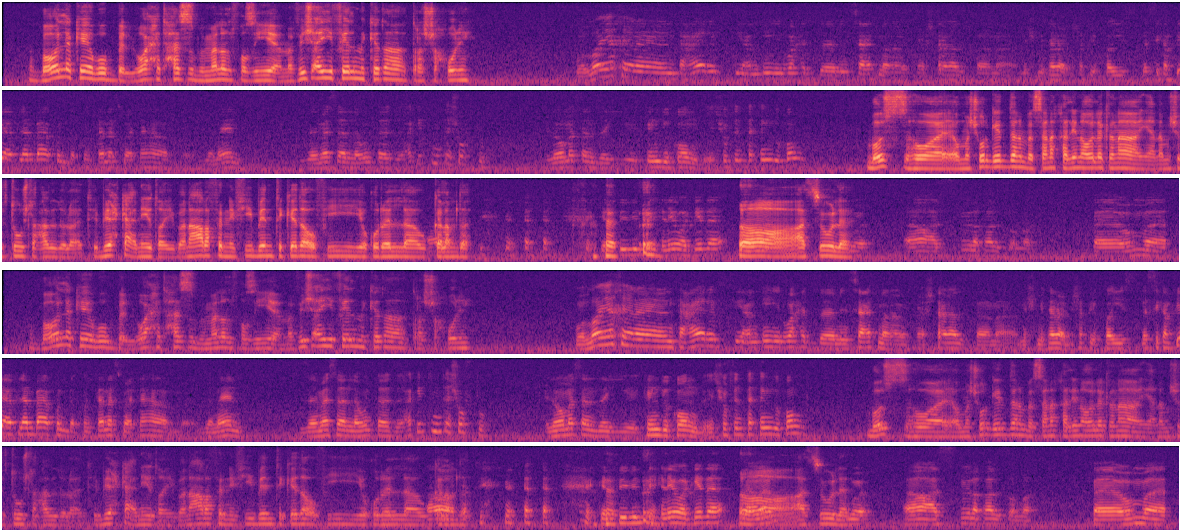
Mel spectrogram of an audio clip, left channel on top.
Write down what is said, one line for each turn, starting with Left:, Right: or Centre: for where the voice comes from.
Left: بقول لك ايه يا بوب الواحد حاسس بملل فظيع مفيش اي فيلم كده ترشحولي
Right: والله يا اخي انا انت عارف يعني ايه الواحد من ساعه ما ما اشتغل فما مش متابع بشكل كويس بس كان في افلام بقى كنت كنت انا سمعتها زمان زي مثلا لو انت اكيد انت شفته اللي هو مثلا زي كينج كونج شفت انت كينج كونج
Left: بص هو هو مشهور جدا بس انا خليني اقول لك انا يعني ما شفتوش لحد دلوقتي بيحكي عن ايه طيب انا اعرف ان في بنت كده وفي غوريلا والكلام
Right: اه
Left: ده
Right: كان في <laughs>
Left: <laughs>
Right: كان في بنت حلوه كده
Left: اه
Right: تمام
Left: عسولة
Right: و... اه عسوله خالص والله فهم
